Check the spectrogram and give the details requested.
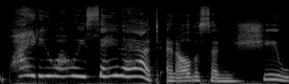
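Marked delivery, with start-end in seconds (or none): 0.1-1.5 put-on much higher, louder, annoyed teen pushback; exasperated daughter. Daughter to mom, annoyed at her question, high exasperated whine. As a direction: snap back like an irritated daughter. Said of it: "And she goes".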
